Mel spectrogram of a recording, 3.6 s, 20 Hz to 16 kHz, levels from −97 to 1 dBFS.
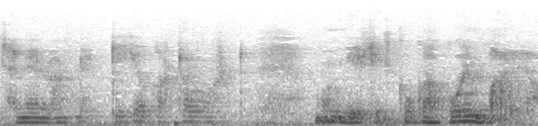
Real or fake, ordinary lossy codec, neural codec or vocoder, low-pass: real; AAC, 48 kbps; none; 14.4 kHz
